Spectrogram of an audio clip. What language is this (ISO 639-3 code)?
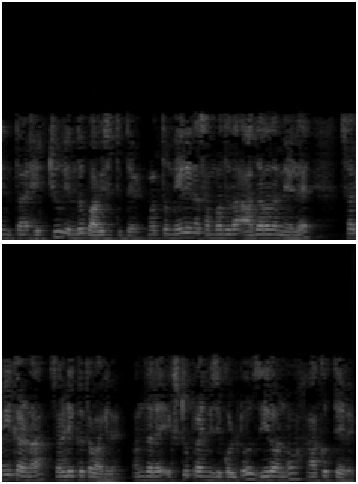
kan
